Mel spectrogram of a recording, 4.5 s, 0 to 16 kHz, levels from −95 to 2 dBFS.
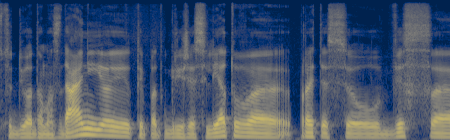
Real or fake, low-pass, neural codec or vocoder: fake; 14.4 kHz; vocoder, 44.1 kHz, 128 mel bands every 512 samples, BigVGAN v2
